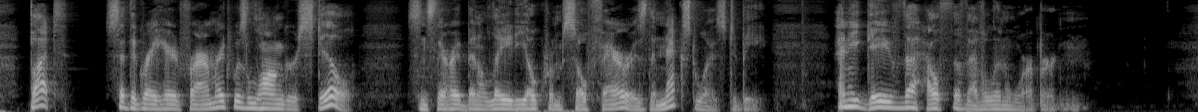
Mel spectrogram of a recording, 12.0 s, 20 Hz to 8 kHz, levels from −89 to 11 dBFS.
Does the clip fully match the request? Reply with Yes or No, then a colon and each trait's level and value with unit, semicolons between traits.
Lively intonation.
No: average, 3.4 semitones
